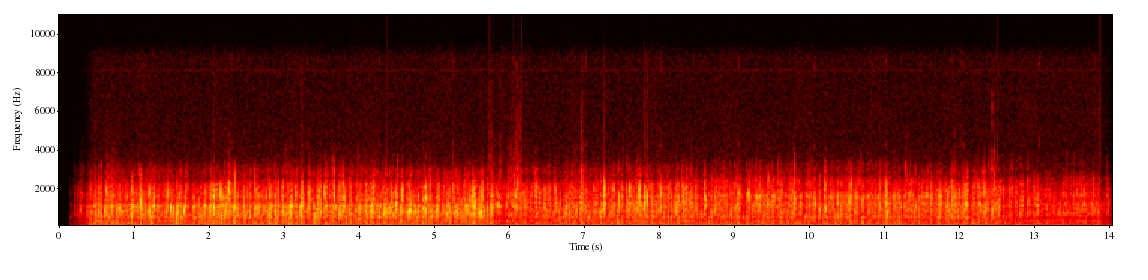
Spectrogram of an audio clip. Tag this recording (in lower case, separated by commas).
boiling, liquid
